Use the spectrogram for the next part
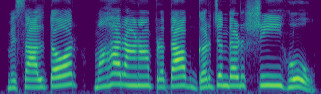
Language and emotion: Sindhi, neutral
